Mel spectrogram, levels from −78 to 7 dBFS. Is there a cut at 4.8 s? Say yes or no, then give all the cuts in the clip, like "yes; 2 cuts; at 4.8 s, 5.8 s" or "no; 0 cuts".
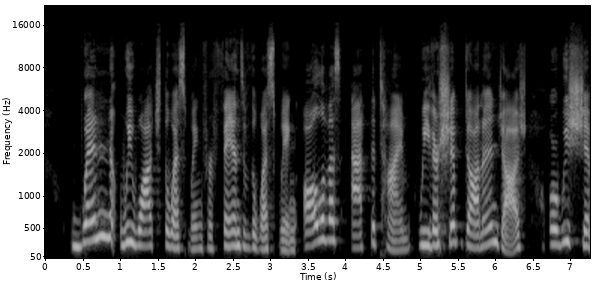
yes; 1 cut; at 4.8 s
